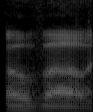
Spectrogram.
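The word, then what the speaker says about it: Ovoo: the mongols the ovo i just recently learned it's like pronounced ovo not ooh the other way i thought it was oo i don't i don't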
